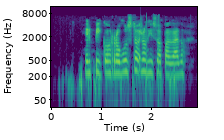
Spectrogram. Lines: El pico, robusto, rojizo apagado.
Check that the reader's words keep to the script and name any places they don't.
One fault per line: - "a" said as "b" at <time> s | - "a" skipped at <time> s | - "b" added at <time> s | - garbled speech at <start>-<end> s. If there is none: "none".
none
